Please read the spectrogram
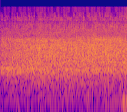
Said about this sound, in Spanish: Pues con esa larga ovación, Rafa Nadal en el centro de la pista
